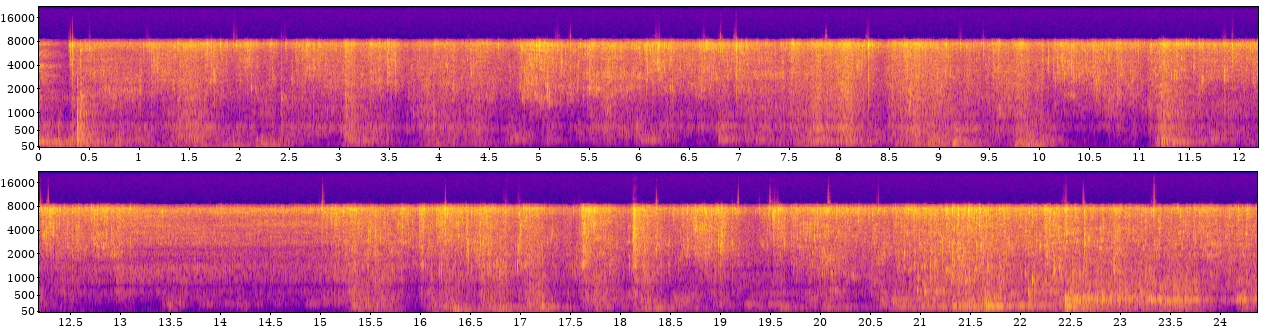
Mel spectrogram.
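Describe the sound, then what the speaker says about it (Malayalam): Mixed leafy greens, among them Mysore spinach and sambar spinach, are washed under a running tap. Water gushes and splashes steadily, with uneven rushes and brief drops as the leaves are handled. "എല്ലാം കൂടെ കഴുകാം"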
